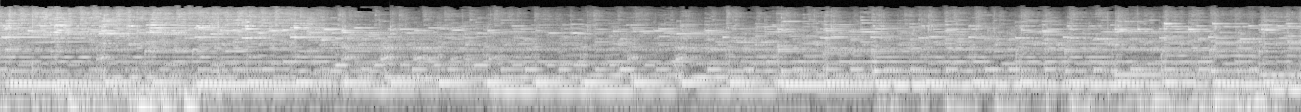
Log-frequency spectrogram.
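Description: Balinese gong gamelan ensemble playing: interlocking bronze metallophones and small gongs ringing, over strokes on the two-headed kendang drum. The low drum part drops out about two seconds in and comes back after about six and a half seconds.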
